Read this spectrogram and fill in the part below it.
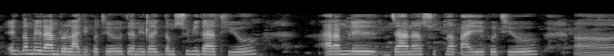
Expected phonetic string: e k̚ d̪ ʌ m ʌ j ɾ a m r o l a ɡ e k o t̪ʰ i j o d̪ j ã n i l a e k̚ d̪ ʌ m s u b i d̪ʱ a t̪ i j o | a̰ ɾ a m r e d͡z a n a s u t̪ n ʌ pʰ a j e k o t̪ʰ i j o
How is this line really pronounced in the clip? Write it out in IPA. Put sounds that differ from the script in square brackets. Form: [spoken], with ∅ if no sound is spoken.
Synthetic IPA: e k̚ d̪ ʌ m ʌ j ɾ a m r o l a ɡ e k o t̪ʰ i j o [t̪] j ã n i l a e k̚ d̪ ʌ m s u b i d̪ʱ a [t̪ʰ] i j o | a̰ ɾ a m [l] e d͡z a n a s u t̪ n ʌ [p] a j e k o t̪ʰ i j o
